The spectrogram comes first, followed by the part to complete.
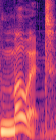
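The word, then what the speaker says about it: Moët: You say Moet et Chandon. No, sorry. The French call it Moet as well.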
